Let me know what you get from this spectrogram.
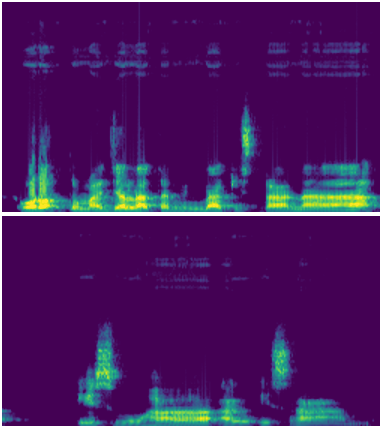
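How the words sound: The last words are separated by a break. "atau boleh dipisah"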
